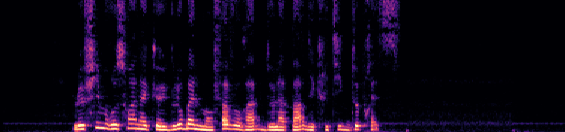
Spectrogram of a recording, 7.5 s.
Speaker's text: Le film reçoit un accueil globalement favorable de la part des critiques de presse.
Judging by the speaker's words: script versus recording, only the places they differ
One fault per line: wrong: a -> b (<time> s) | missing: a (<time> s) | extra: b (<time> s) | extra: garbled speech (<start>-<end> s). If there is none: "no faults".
no faults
